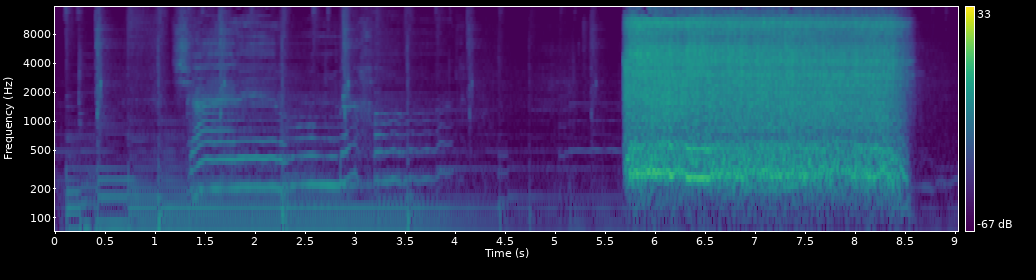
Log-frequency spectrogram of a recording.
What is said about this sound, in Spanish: Perdonad la pedorreta.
